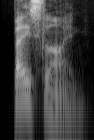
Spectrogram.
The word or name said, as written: Baseline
